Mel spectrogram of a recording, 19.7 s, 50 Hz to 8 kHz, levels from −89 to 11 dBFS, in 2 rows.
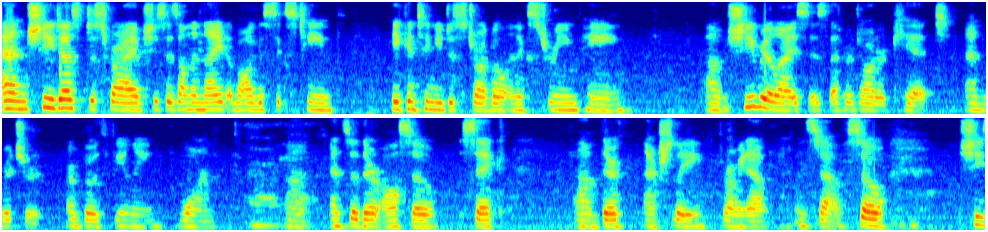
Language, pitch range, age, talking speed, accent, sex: English, 165-190 Hz, 30-49, 145 wpm, American, female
